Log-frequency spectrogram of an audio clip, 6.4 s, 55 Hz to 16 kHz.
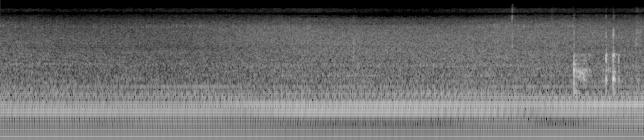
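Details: Mack truck with MP8 (Volvo D13) diesel after a Volvo specialist sorted the injectors that caused long-crank hard starts: deep, steady idle with a constant low drone, no stumbling or misfire; truck running well, fuel burning fine.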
